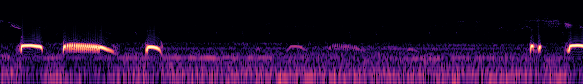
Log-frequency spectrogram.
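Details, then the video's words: Spotted dove lure call to draw in other doves: a short coo, a long falling coo and a clipped note, then a quiet gap with soft distant coos before short notes resume. "Suara Pancingan Tekukur"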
